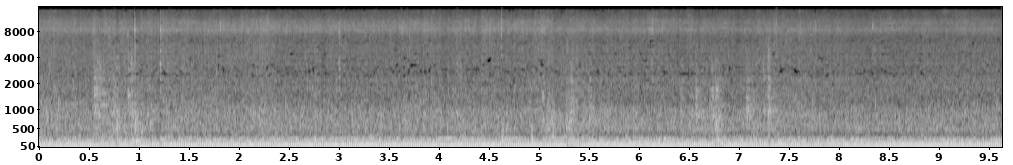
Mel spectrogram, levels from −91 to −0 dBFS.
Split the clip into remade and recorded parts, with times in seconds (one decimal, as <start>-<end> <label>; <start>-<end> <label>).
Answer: 0.0-5.1 recorded; 5.1-5.7 remade; 5.7-7.0 recorded; 7.0-8.8 remade; 8.8-9.6 recorded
